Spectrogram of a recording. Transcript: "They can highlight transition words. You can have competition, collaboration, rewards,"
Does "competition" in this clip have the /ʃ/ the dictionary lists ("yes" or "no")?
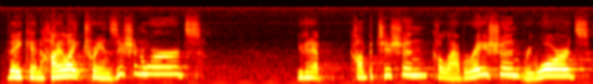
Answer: yes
